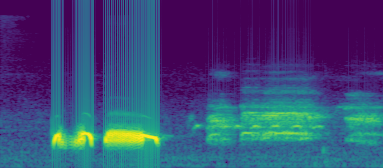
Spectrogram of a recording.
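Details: Decoy spotted dove calling to draw answering wild birds: a clipped two-part hoot, then a sustained burring coo; afterward a fainter, harsher, higher rolling voice continues in the background.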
